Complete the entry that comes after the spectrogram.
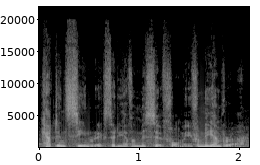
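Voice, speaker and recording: An actor playing a grave, dutiful ambassador of a fantasy empire in a video game, speaking formally. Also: male voice, mid-range voice, huge pitch swings, rapid-fire, warm tone, faint music behind. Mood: formal, eager. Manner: formal, stately wording. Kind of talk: dramatic video game dialogue.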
